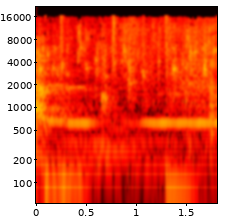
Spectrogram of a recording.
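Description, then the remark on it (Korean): Food sizzles in hot frying oil, a steady hiss dotted with small crackles and pops, with a faint low hum running underneath. “아니 이것은 잠깐만 지글지글 지글지글 지글 뜨거운 기름 샤워?”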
